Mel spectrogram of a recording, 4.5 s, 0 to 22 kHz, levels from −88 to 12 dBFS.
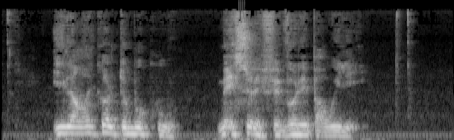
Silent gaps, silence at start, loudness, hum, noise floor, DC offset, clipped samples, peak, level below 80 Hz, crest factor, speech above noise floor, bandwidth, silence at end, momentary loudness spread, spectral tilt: none; 0.1 s; -13 LUFS; none; -40 dBFS; under 0.1%; under 0.1%; 0 dBFS; -42 dBFS; 14 dB; 27 dB; 17 kHz; 0.45 s; 21 LU; -5 dB/octave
